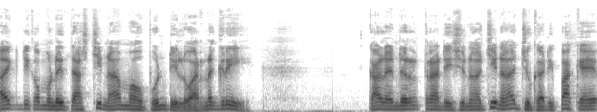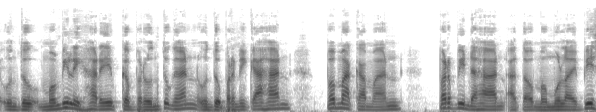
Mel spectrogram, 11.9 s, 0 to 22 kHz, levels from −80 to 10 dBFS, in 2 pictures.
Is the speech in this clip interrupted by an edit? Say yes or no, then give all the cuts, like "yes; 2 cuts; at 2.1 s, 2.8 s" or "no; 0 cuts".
no; 0 cuts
